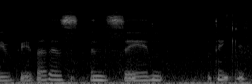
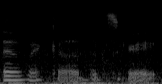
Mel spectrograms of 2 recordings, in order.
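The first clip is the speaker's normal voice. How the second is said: ordinary delivery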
